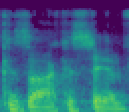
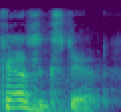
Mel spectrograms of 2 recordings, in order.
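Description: First: The word has extra syllables added. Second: The word has its standard syllables. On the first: The speaker calls it wrong. "There's usually a few extra syllables in there" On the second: The speaker calls it right. "so we were very proud of him for getting Kazakhstan"

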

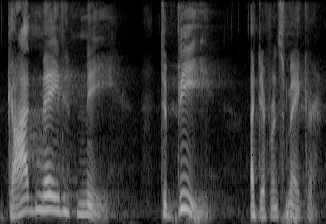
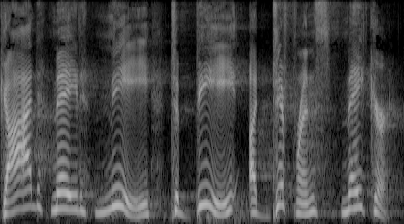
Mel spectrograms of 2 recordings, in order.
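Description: First: It is said at normal volume. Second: It is said louder, with conviction.

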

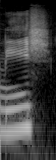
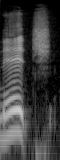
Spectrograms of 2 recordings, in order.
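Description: First: The word ends in a soft 'sh' sound. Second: The word ends in a 'tch' sound. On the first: The speaker calls it right. "I say niche because there's no T in it" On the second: The speaker calls it wrong. "when I think niche, I think N-I-T. C-H"

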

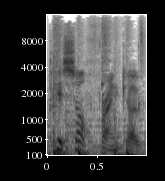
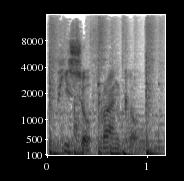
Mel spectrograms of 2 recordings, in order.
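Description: First: The first word sounds like 'piss off'. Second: The first word sounds like 'Piso'.

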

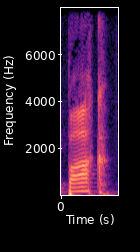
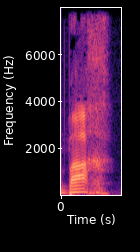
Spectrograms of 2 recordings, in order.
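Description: First: The name ends in a hard k sound. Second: The name ends in a throaty ch sound. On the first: This is the usual English approximation. The speaker calls it wrong. "So people say Bach" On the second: This uses a sound not natural to English speakers. The speaker calls it right. "They don't say Bach"

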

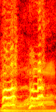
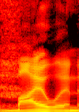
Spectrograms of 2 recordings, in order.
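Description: First: It is said with the usual standard pronunciation. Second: It is said with the local Illinois pronunciation. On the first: It names the Italian city. "Instead of Milan" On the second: It names the Illinois town. "There's a Milan, Illinois"

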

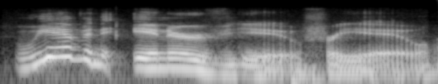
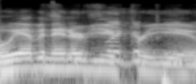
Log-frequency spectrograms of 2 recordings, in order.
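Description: First: It is said slowly in a creepy voice. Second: It is said at a normal pace and voice.

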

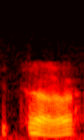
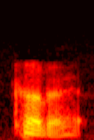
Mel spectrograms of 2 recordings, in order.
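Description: First: Qatar is pronounced in a non-American way. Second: Qatar is pronounced in the American way.

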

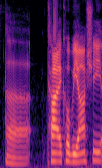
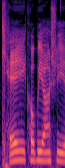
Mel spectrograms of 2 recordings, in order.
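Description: First: The first name rhymes with eye. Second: The first name rhymes with day. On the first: The speaker calls it wrong. "I've been saying Kai Kobayashi all this time" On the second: The speaker calls it right. "but it's actually Kay Kobayashi"

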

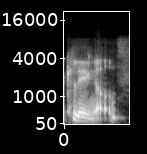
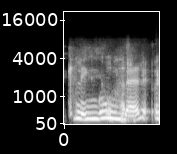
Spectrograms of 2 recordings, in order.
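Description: First: The word ends with an English -s plural. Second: The word ends with a Swedish -er plural. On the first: The speaker calls it right. "alla coola säger klingons" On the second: The speaker calls it wrong. "Några säger klingoner. Det låter så sjukt lame"

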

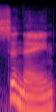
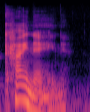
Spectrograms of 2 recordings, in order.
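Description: First: The name begins with an S sound. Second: The name begins with a hard K sound. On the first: The speaker calls it wrong. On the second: The speaker calls it right.

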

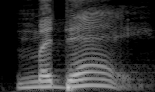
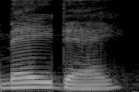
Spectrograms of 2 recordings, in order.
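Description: First: The word is pronounced with French sounds. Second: The word is pronounced with English sounds. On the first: "it comes from a French term" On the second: "it's the English pronunciation"

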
